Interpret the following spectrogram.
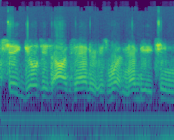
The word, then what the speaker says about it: Shai Gilgeous-Alexander: See, I'm not even pronouncing his first name right. Oh my God, his name is just giving me aneurysm. Shai Gilgeous-Alexander.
